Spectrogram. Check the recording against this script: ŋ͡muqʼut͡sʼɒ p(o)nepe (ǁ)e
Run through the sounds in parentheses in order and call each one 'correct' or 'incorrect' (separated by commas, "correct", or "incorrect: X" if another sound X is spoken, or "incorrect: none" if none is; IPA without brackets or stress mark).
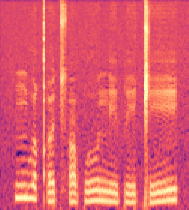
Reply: correct, correct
